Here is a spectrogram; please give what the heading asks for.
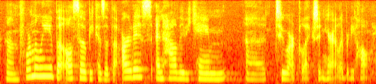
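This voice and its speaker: A young woman from Utah giving a prepared lecture at a podium, talking quietly with frequent ums. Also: fairly high pitch, slight background noise. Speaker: guest lecturer.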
